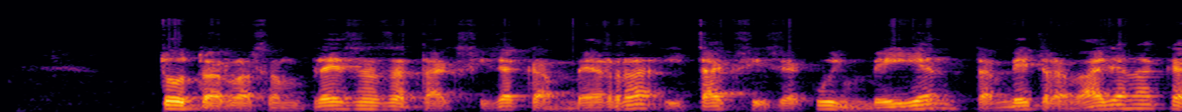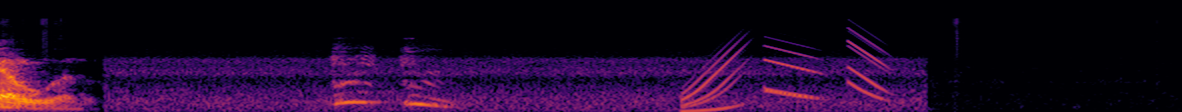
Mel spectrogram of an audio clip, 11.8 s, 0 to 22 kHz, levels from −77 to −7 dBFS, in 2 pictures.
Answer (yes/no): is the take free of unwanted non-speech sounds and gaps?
no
